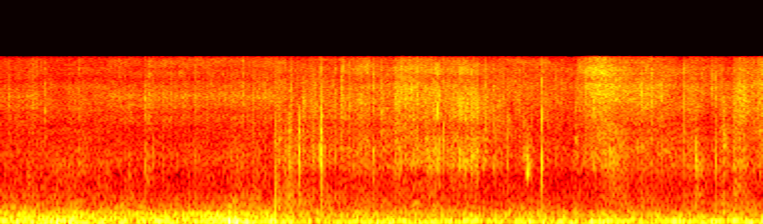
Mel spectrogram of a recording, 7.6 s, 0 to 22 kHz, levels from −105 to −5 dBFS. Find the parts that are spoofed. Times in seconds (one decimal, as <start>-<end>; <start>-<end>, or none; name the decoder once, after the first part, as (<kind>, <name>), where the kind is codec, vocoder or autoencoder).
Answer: 0.4-1.1 (codec, DAC); 3.5-4.0; 6.0-7.6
